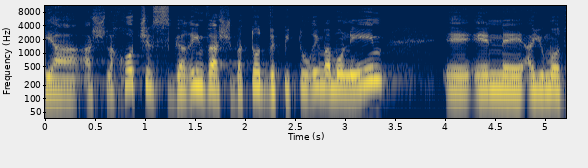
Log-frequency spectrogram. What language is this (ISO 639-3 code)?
heb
